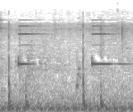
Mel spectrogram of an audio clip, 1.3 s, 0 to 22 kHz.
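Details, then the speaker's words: Samsung 11 kg washing machine after repair, tested outdoors: power on, water level selected, start pressed; two brief high beeps a second apart then a sharp click, panel responding normally. "ผมเ้ากดสตาร์ทเอ้กดเปิดก่อนปึ๊กนะครับผมสิกดเลือกระดับน้ำก่อนนะดครับ"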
